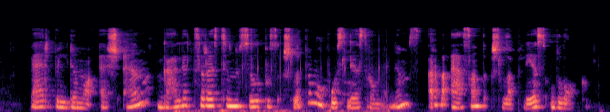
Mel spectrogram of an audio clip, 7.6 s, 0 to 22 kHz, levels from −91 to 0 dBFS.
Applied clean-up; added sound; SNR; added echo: neural mask model DeepFilterNet 3.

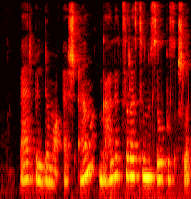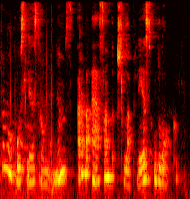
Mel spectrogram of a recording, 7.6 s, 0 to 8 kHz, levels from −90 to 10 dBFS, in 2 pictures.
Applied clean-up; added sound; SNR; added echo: neural separator model SepFormer DNS4.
